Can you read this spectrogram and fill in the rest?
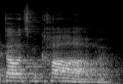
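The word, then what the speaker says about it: Danse Macabre: Yeah, for Dance Macabre. – Good yep. pronunciation. – Thank you. I was waiting for you to acknowledge that. – The dramatic pause, the slight roll on the R.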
